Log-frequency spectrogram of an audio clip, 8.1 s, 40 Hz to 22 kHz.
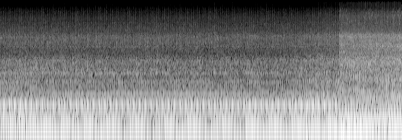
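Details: BMW E46 330i first start after overhaul with new intake manifold, CCV assembly and engine mounts: heavy, lumpy idle with unexplained bangs and an uneven low pulse that shifts partway; rough running, one error code stored.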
